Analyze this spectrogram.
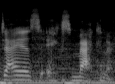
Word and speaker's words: Deus Ex Machina: today in Sydney we head to cam pronounced deus ex machina cafe and custom motorcycle workshop cultural pioneer in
